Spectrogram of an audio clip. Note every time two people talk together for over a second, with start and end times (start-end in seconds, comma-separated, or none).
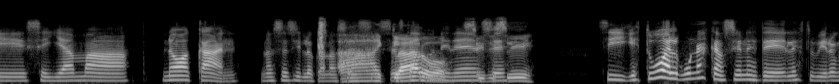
3.4-5.1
